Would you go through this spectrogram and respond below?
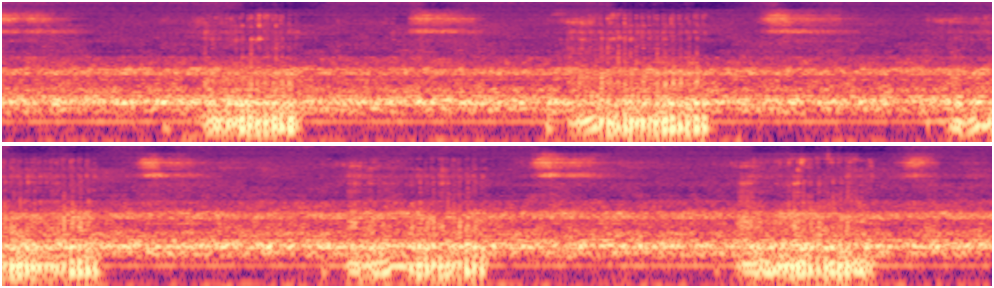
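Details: Sleeping English Bulldog snoring: low, rumbling snores about every four seconds with snorting on the in-breaths, over a steady background hum.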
